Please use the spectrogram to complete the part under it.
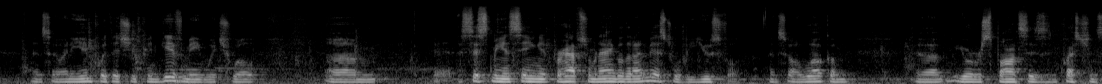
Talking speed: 195 wpm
